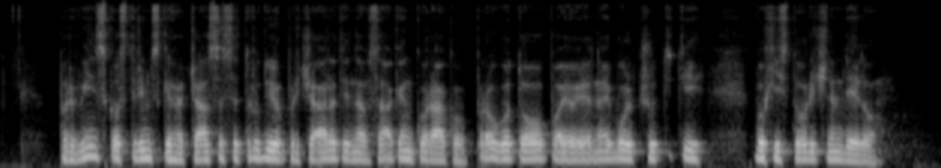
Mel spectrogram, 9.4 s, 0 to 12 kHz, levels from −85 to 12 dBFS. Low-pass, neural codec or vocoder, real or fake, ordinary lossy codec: 10.8 kHz; none; real; Opus, 24 kbps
